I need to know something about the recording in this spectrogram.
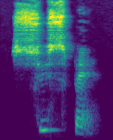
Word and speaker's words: suspect: This time we are not going to pronounce the C and the T at all. Let's see. Le suspect, suspect, le suspect.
